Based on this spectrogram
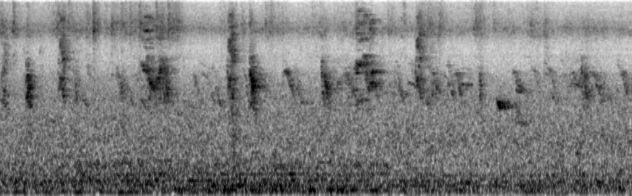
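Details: Caged Eurasian tree sparrow giving short, sharp chirps scattered irregularly throughout, some in quick clusters, over a steady low rumbling background noise.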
